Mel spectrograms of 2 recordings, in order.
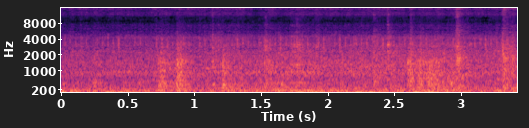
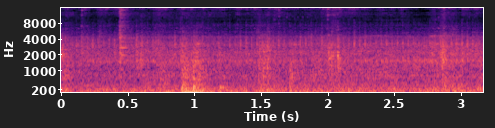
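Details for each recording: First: AMF A2 bowling pinsetter, lane 2, after repositioning the cycle linkage components and the front X pin: steady mechanical churning with clacks and thumps. It cycles and properly stops at 180° to wait for pins; a normal cycle. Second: A2 bowling pinsetter with an empty deck: continuous clattering with thumps about once a second and no pause, because it does not stop at 180° to wait for pins; the cycle linkage X pin had broken and was backing out, and the interlock release link is stuck.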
